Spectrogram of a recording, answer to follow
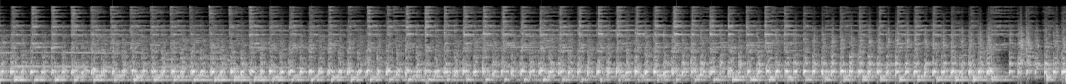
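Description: Procession drum ensemble playing fast, dense strokes with ringing cymbals over a steady held tone, loud and unbroken.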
